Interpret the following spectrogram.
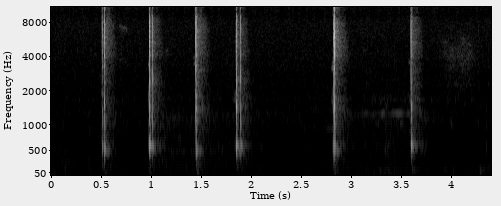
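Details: Apple MagSafe Battery Pack making sharp, dry clicks about every half second in a silent room. The cause is unknown.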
